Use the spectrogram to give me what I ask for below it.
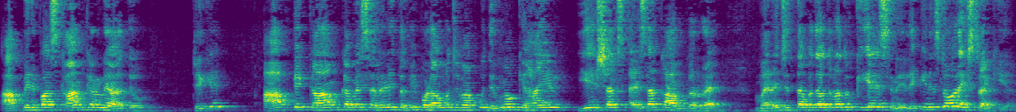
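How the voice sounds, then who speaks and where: A man's voice: sits high, brisk. Fatherly tutor, roomy and distant. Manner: fatherly, coaxing, calls listeners "beta". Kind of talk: motivational talk to students. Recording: roomy echo, far from mic.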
